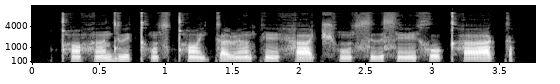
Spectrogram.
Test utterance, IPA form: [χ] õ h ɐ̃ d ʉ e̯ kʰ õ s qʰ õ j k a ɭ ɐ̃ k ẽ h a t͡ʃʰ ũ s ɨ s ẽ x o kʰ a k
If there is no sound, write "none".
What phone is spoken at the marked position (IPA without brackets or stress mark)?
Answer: qʰ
